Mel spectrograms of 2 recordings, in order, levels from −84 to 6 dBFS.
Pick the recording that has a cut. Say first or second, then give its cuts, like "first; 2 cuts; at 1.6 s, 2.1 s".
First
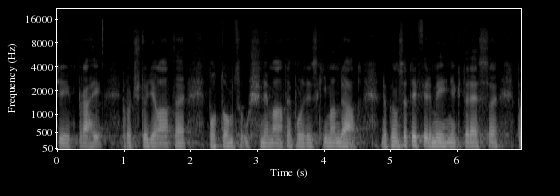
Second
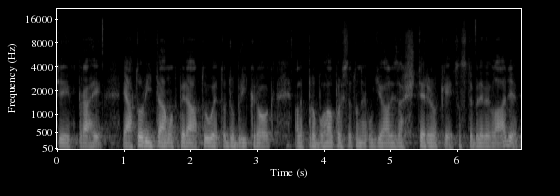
first; 1 cut; at 0.9 s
